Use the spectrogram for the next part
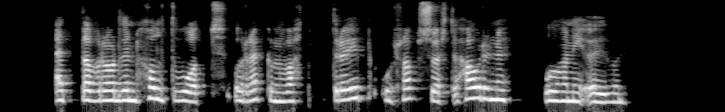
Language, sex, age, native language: Icelandic, female, 30-39, Icelandic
